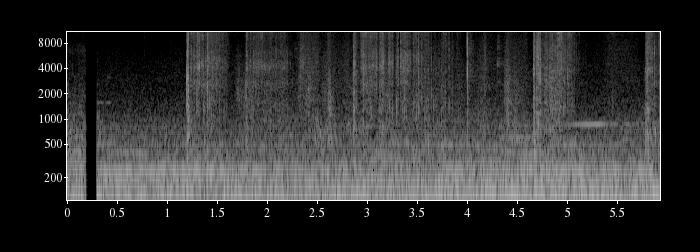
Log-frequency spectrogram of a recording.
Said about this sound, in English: This sound is represented by a seashell when you put it to your ear. The sound you make and how we did it was we blew into a water bottle that had a little bit of water in it.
